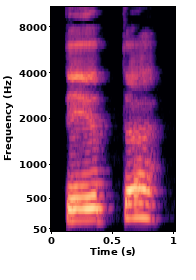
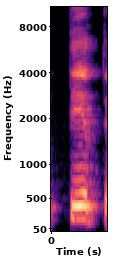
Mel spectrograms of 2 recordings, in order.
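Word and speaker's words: θῆτα: O eta, que é o E em benigno, é mais fechado, o teta é o TH, não é isso? De theos ou theos, vem do inglês think, mais ou menos a pronúncia assim, né?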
